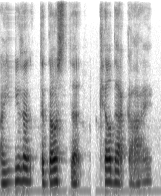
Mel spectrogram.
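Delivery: wee, small, tiny little voice. In an improvised ghost scene, a small voice questions the ghost; small voice. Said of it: "you just hear a small voice just say".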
